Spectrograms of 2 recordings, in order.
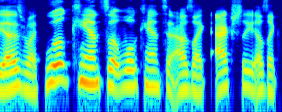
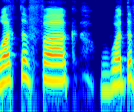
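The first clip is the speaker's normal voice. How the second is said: put-on stunned, disbelieving, shocked screaming outburst, breaking off; 4 semitones higher than usual. Retelling reacting to horrible news by screaming at her, retelling screaming at someone. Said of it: "I was yelling, screaming at her".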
